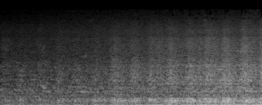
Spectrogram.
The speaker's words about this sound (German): Schnaubend wartete die alte Lokomotive mit ihren grünen Wagen bereits am Bahnsteig und gab mit einem ungeduldigen Pfeifen zu verstehen, dass sich der Zug jeden Moment in Bewegung setzen würde.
